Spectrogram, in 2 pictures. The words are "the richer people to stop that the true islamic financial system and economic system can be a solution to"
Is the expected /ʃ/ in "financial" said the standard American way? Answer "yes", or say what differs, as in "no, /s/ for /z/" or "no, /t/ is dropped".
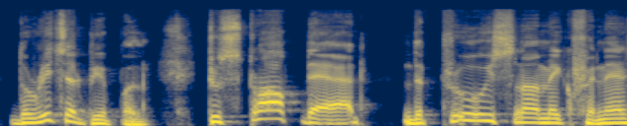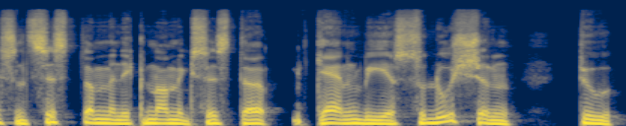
yes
